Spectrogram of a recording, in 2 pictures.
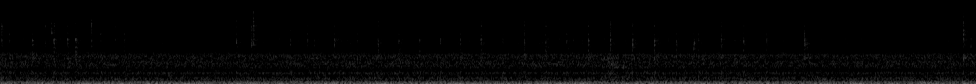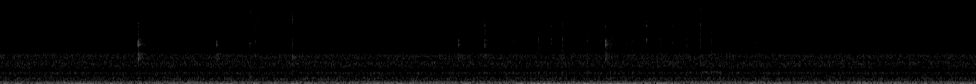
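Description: Small coins jingle as they are picked up.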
